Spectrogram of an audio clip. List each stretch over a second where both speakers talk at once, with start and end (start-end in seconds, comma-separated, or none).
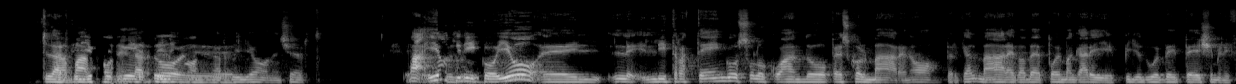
0.5-1.8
